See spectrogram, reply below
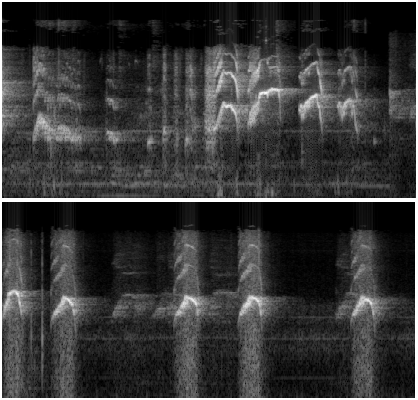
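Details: Cockatiel song for chick training begins with a burst of mixed chatter and rising whistles, then settles into separate, strong upslurred whistles repeated roughly every second with short gaps.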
